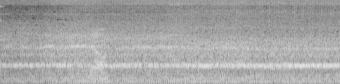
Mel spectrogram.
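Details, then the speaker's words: Small scooter idling after a new clutch was installed and the idle screw readjusted, enricher coming off: steady idle with a faint unevenness in the beat, a little rough but idling. "that's a pretty good idol i mean it's a little rough but it is idling"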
